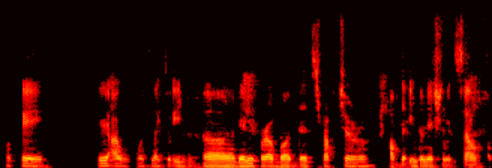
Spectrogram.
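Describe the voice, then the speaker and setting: A man's voice: lowish voice, level tone, unhurried, a little mellow, no room sound. Hesitant young man, dull dry audio. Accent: Indonesian. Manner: hesitant, many fillers and self-corrections. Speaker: student presenter. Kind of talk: class presentation.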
